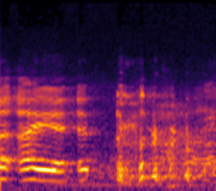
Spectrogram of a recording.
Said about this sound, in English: No, I'm sorry, I just coughed.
